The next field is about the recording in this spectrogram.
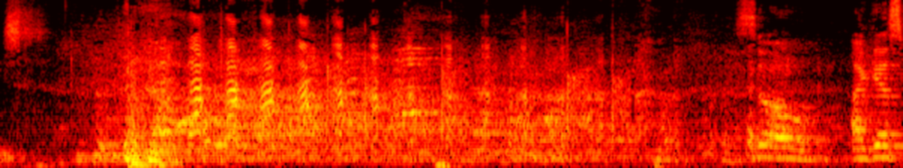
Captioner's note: laughter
